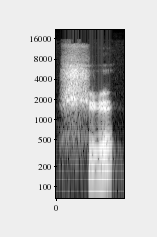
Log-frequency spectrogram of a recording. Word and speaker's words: 时: to fit together to make that so the pronunciation is sure so that's going to be in the childhood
